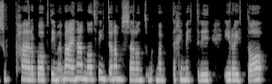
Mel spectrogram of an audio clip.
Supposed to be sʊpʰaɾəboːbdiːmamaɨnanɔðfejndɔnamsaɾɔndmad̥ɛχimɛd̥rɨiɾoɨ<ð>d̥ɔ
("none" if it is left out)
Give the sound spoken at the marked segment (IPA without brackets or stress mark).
none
